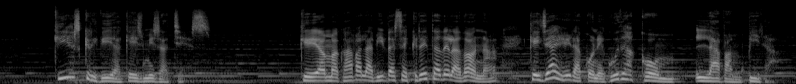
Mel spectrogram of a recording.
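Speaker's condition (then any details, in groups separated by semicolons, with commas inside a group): No condition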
